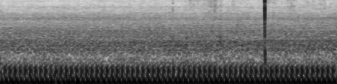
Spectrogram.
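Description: Small engine running steadily at idle, a low even hum, with one sharp click near the end.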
